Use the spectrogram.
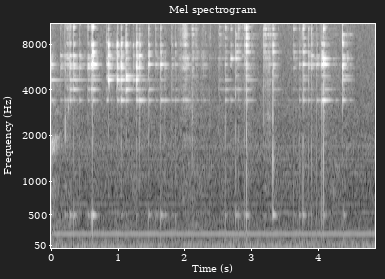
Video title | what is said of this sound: ASMR Binaural Ear to Ear Ceramic Tapping | the deeper sound from the vase part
